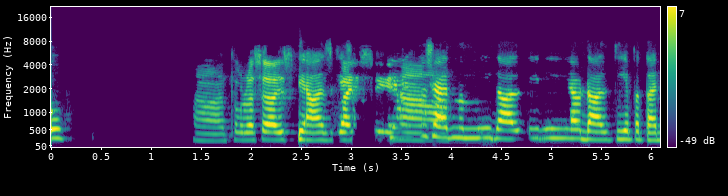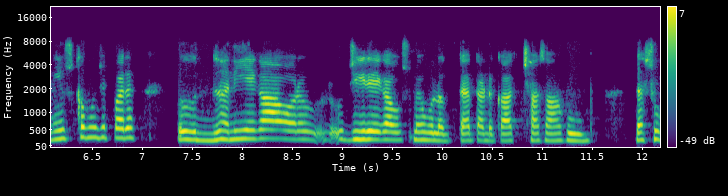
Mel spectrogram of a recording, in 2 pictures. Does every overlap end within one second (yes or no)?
no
